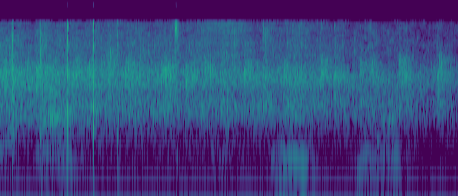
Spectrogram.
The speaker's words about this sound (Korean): 우리 단합 한번 큰 박수로 격려하겠습니다. 우리 아이들 한번 큰 박수로 격려하겠습니다.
